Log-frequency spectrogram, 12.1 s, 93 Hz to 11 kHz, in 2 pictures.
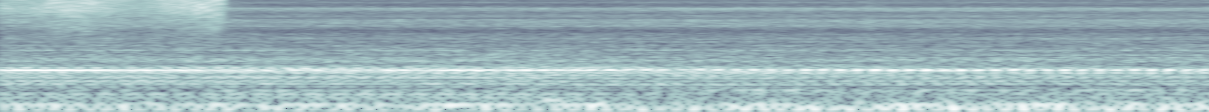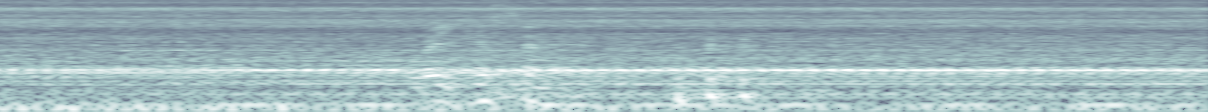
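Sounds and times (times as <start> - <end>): small motor humming: 0.0 - 1.2.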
